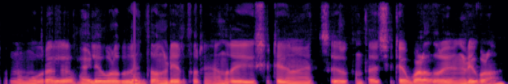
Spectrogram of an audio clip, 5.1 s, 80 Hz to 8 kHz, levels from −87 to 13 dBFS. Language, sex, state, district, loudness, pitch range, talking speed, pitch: Kannada, male, Karnataka, Bijapur, -22 LUFS, 105-125 Hz, 120 wpm, 110 Hz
